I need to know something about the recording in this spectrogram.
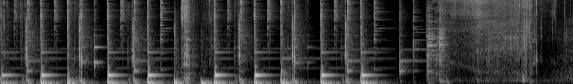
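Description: Someone crunches into an apple and chews, a rapid run of crisp, loud crunches in quick bursts, ending in a longer rough grinding crunch. No one speaks.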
